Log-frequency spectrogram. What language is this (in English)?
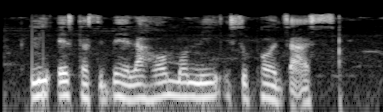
Esperanto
